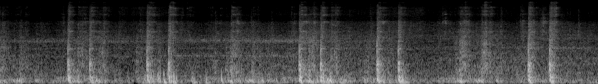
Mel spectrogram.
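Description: An Avanti West Coast Class 390 Pendolino passes through snow near London Euston, its wheels beating out a loud, rhythmic clickety-clack of rail joints over a rushing roar.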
